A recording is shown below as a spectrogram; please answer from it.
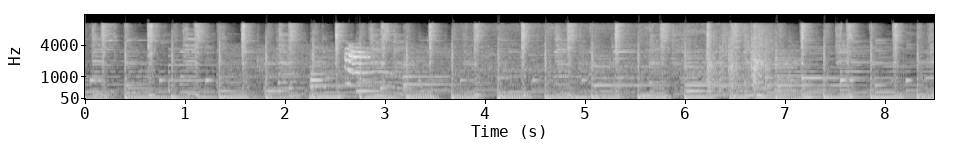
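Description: A cat meows repeatedly, close and loud, in a rhythmic series of insistent calls, with a dog sharing the space.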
